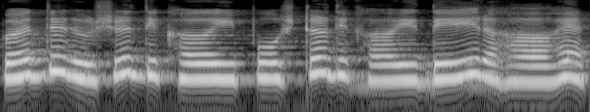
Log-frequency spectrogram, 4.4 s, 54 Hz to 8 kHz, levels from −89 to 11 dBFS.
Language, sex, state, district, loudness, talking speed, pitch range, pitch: Hindi, female, Madhya Pradesh, Umaria, -13 LUFS, 80 wpm, 230-275 Hz, 245 Hz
